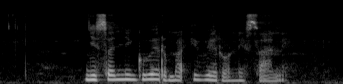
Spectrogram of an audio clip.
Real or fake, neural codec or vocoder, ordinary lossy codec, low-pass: real; none; none; 10.8 kHz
